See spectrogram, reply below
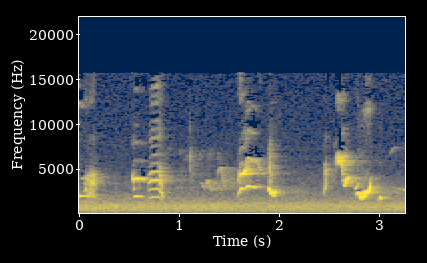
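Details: Gray catbird giving short, varied squeaky and slurred notes, several separate phrases in quick succession over about three seconds, with faint background noise.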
